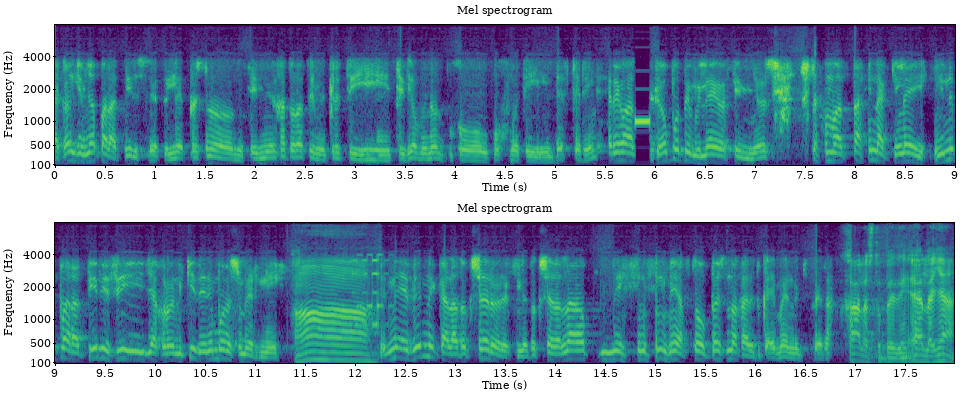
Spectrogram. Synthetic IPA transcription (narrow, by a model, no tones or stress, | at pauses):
nɐkɐnocemɲɐpɐɾɐt̪iɾisiɾefilepest̪ononθimɲoixɐt̪o̞ɾɐt̪imikɾit̪it̪iðʝo̞mino̞npuxopuexume̞t̪iðeft̪e̞ɾiɾemɐt̪eopot̪e̞milɐio̞θimɲo̞sst̪ɐmɐt̪ɐinɐkle̞iine̞pɐɾɐt̪iɾisiðʝɐxɾo̞niciðeninemo̞nosime̞ɾinia | ne̞ðenine̞kɐlɐt̪o̞kse̞ɾoɾefilet̪o̞kse̞ɾoalɐðeineɐft̪o̞pest̪onɐxɐɾit̪ukɐimenuneci̥pe̞ɾɐxɐlɐst̪ope̞ðiʔelɐʝɐ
